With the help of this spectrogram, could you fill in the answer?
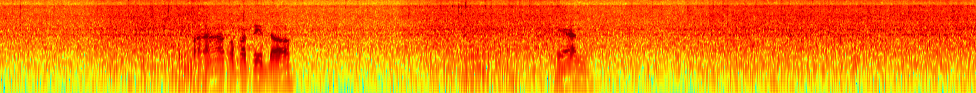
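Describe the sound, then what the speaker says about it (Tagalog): Heavy rain pours steadily in Bulacan as a dense, constant wash of hiss that lasts throughout, with someone speaking briefly over it. "Ayan, ang lakas po ng ulan talaga."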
